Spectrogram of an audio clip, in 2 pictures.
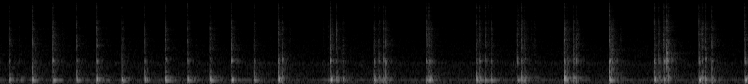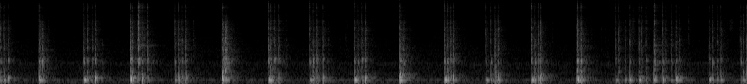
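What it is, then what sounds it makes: Empty plastic soda cup with lid. Fingertips quickly tap the clear plastic lid of a large, empty, hollow, translucent blue plastic soda cup. The result is a steady run of short, dry, hollow taps, a little over two per second, each with a low-mid resonant tone and almost no ring. Near the end the taps bunch closer together.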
